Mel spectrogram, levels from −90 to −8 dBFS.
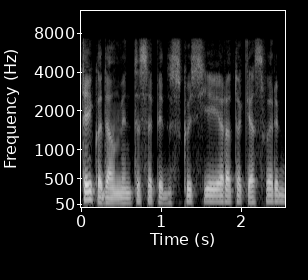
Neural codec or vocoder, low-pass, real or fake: codec, 16 kHz, 2 kbps, FunCodec, trained on Chinese and English, 25 frames a second; 7.2 kHz; fake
